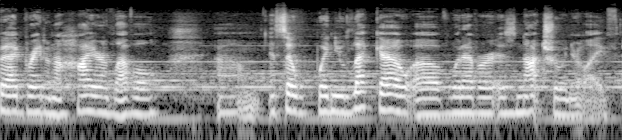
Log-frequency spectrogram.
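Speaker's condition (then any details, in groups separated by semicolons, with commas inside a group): No condition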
